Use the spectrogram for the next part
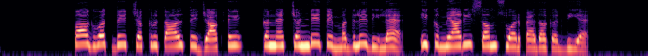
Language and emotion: Dogri, neutral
